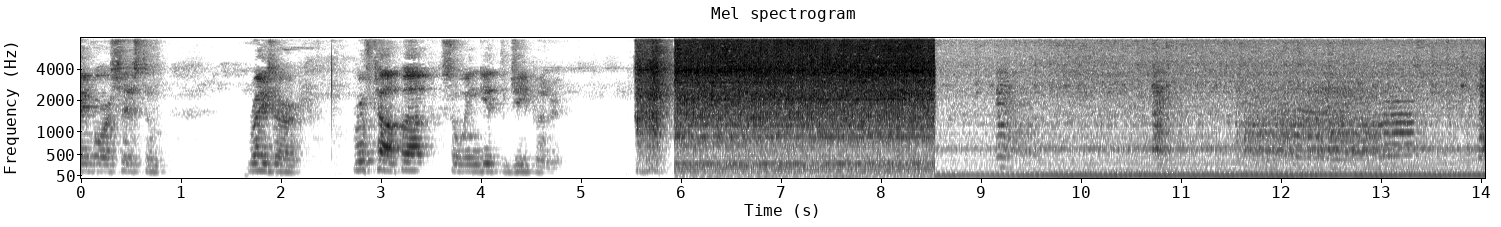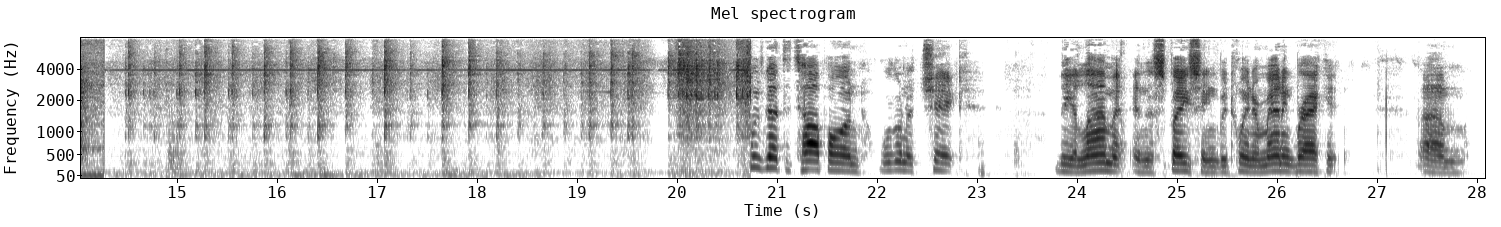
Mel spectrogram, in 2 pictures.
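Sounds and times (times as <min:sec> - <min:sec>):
car engine running: 0:06.0 - 0:14.4.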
